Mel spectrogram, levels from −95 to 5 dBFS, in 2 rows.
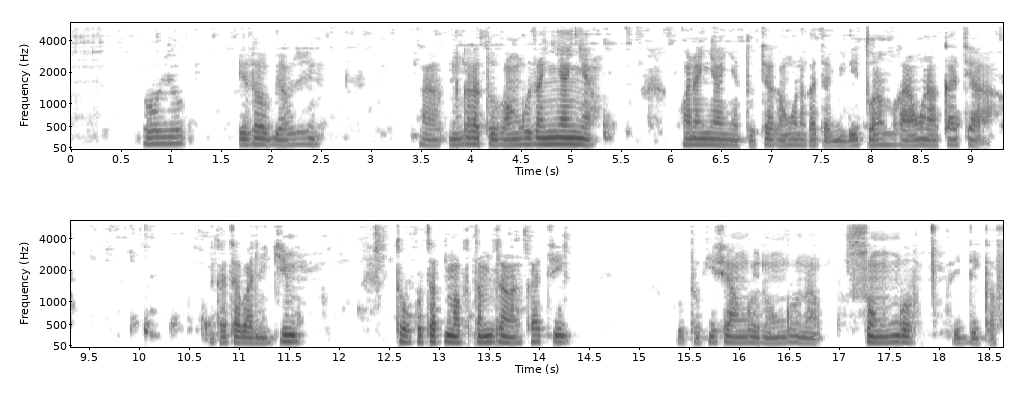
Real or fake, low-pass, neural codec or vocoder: real; 5.4 kHz; none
